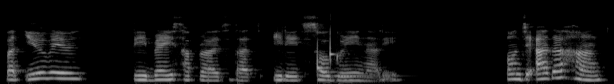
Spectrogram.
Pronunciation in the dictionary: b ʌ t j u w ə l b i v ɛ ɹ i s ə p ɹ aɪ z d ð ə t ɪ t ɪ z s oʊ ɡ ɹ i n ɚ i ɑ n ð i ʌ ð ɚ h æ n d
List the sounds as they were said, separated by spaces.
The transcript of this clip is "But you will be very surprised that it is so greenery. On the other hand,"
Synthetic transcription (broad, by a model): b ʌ t j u w ə l b i v ɛ ɹ i s ə p ɹ aɪ z d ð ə t ɪ t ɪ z s oʊ ɡ ɹ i n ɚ i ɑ n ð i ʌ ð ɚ h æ n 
